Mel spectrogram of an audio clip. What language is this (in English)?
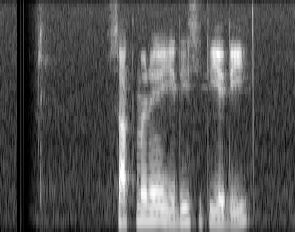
Sinhala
